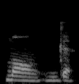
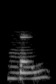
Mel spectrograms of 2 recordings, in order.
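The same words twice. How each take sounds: First: The word ends with an audible g sound. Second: The word ends without an audible g sound. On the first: The speaker calls it wrong. "and not Hmong" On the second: The speaker calls it right. "hence why I said Hmong"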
